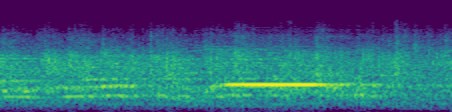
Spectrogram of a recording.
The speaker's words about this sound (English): Come on, clap your hands and give him the glory.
